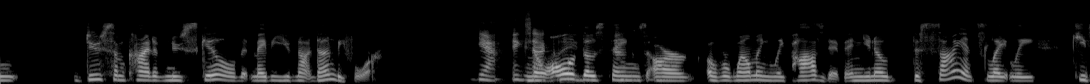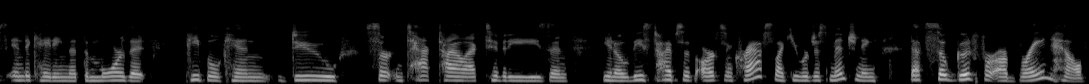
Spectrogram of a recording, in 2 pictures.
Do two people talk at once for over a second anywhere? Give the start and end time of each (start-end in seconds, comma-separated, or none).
5.2-6.8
